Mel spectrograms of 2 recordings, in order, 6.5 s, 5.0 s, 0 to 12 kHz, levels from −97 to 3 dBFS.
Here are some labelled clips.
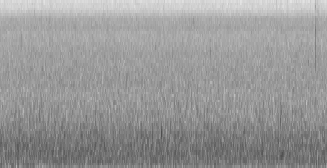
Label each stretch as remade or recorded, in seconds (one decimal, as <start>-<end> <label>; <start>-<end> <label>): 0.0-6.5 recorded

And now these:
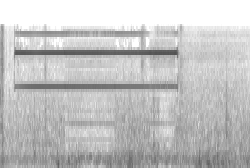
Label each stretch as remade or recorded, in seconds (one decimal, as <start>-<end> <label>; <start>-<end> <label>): 0.0-1.3 recorded; 1.3-2.3 remade; 2.3-3.0 recorded; 3.0-3.5 remade; 3.5-5.0 recorded

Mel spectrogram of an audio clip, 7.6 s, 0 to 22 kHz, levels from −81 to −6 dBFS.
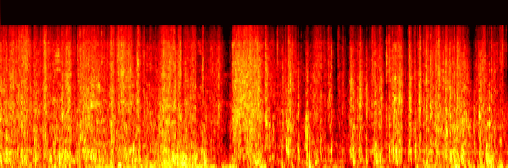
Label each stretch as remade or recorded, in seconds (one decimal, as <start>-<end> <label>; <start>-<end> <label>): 0.0-2.5 recorded; 2.5-5.9 remade; 5.9-7.6 recorded

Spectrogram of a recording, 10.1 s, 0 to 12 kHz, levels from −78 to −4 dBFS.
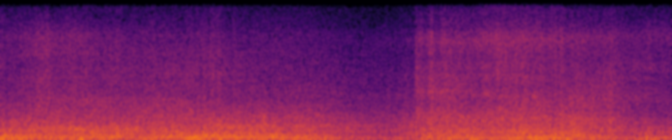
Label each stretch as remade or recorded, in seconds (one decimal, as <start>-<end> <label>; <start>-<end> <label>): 0.0-10.1 recorded

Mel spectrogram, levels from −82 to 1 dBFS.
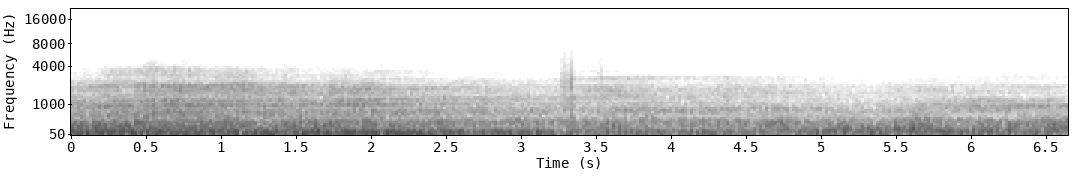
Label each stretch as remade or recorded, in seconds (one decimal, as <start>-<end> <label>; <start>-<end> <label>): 0.0-0.8 recorded; 0.8-1.4 remade; 1.4-4.5 recorded; 4.5-6.7 remade

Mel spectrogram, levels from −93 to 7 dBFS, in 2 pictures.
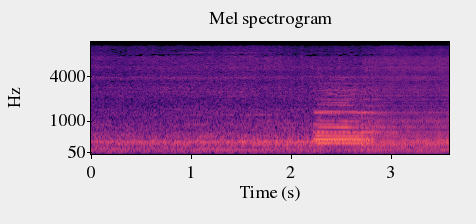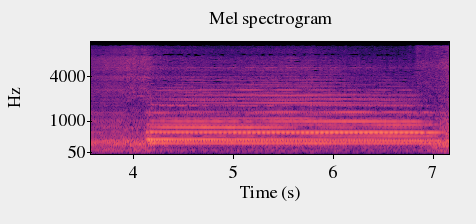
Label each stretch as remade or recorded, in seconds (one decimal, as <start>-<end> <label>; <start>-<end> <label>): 0.0-2.8 recorded; 2.8-3.9 remade; 3.9-7.2 recorded

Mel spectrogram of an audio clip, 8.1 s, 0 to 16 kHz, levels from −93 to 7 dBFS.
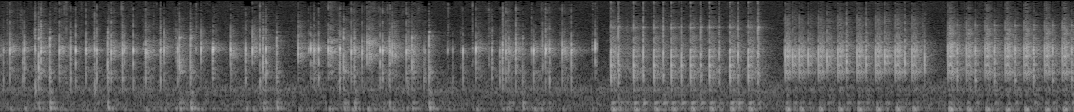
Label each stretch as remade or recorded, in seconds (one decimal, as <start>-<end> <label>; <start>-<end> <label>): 0.0-0.5 recorded; 0.5-1.1 remade; 1.1-1.6 recorded; 1.6-3.7 remade; 3.7-8.1 recorded

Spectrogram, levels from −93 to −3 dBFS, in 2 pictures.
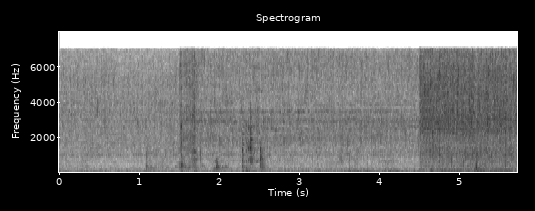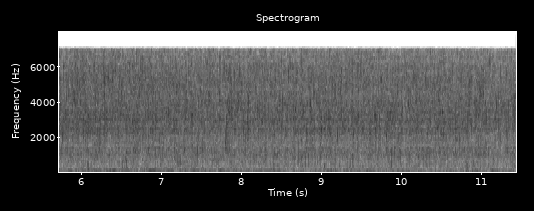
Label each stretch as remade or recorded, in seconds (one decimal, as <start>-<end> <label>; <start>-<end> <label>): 0.0-11.4 recorded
